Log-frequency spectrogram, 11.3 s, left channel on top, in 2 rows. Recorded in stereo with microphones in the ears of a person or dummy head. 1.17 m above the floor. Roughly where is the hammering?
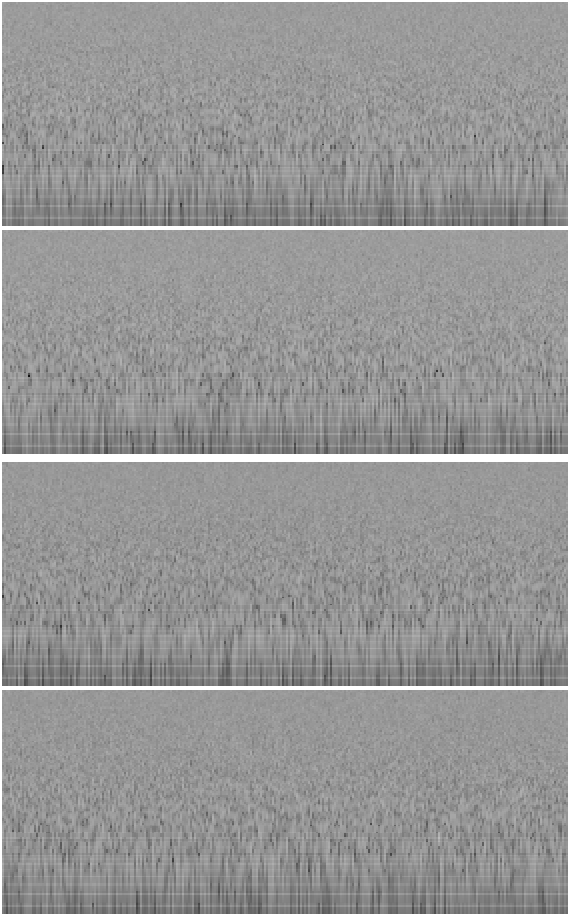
No hammering in this recording.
